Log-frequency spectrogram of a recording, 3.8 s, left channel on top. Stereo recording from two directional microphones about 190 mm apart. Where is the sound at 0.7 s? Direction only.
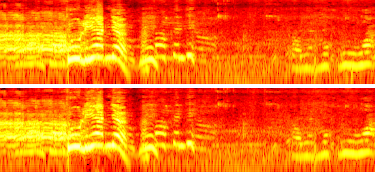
10° right (ahead or behind).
